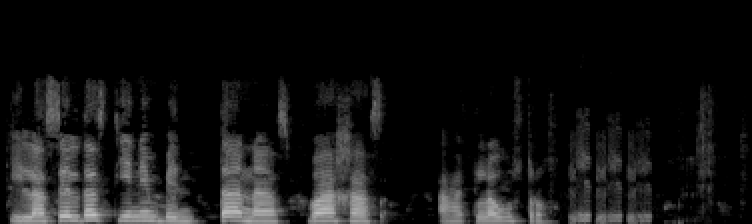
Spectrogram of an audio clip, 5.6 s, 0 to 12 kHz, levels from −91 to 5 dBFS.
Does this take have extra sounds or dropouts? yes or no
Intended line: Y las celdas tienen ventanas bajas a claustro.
yes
